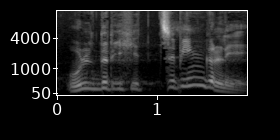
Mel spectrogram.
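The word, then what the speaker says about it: Ulrich Zwingli: 스위스가 영어도 쓰고 독일어도 쓰고 이태리어도 쓰고 여러 가지 언어를 쓰는데 스위스 쪽의 발음으로는 울드리히 츠빙글리 이렇게 부릅니다.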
